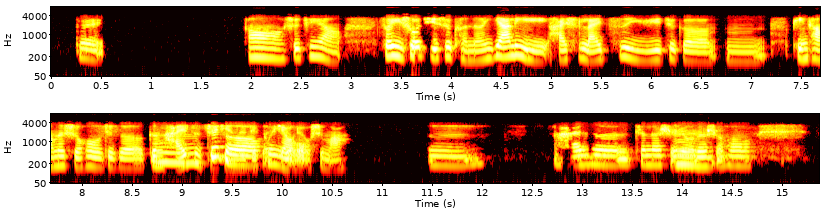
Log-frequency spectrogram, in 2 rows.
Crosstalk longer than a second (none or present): present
